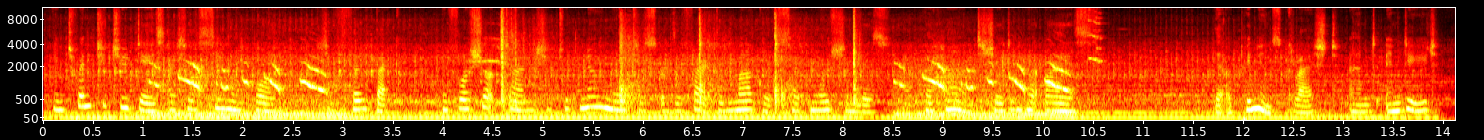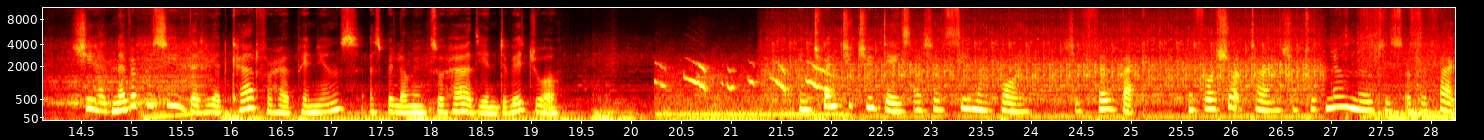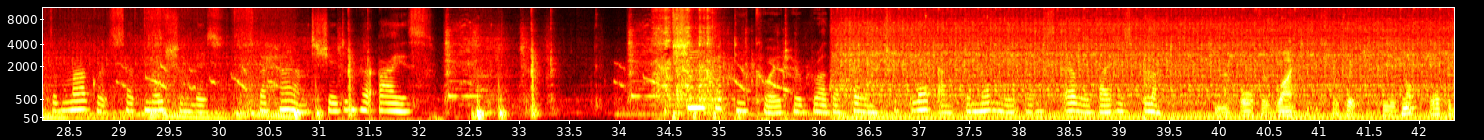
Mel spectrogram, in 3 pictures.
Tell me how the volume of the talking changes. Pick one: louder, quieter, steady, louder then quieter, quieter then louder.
steady.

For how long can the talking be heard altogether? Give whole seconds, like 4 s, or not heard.
37 s.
